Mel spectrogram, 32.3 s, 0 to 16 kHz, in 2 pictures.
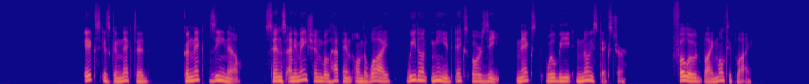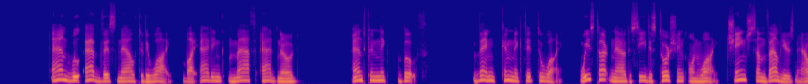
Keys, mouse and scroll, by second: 0.1 click, 1.8 middle click, 4.2 click, 10.2 shift+a, 12.8 click, 13.1 middle click, 13.7 drag, 18.0 click, 19.2-19.7 scroll down 3, 19.7 middle click, 19.9 click, 21.5 d, 23.0 click, 24.6 drag, 25.6 click, 28.8 middle click.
